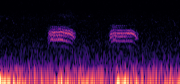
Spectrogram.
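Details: Two hoarse, flat caws a second apart from a crow perched atop a beech tree on the moor, set against a low rumble of wind.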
